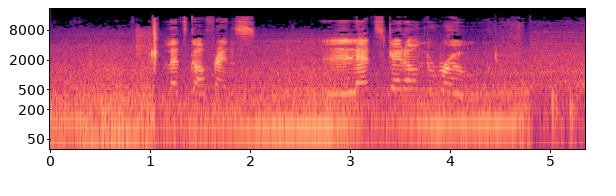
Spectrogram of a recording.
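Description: A young woman sings loudly along in a car.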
